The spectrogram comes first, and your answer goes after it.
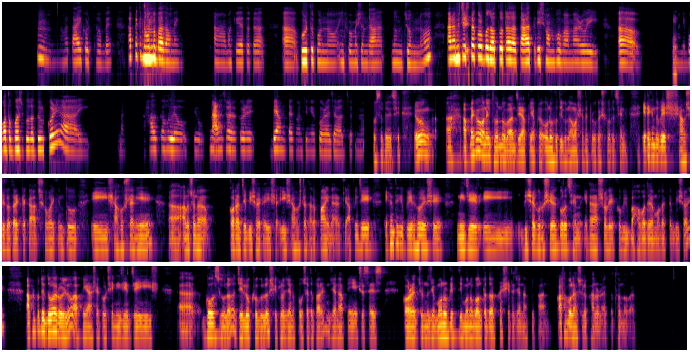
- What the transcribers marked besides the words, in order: tapping; other background noise; other noise
- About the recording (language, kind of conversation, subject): Bengali, advice, কাজ ও সামাজিক জীবনের সঙ্গে ব্যায়াম সমন্বয় করতে কেন কষ্ট হচ্ছে?
- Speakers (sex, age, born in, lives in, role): female, 20-24, Bangladesh, Bangladesh, user; male, 30-34, Bangladesh, Bangladesh, advisor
